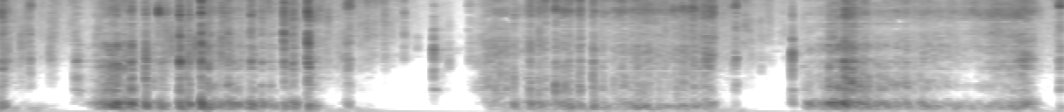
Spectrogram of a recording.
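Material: Soap.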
